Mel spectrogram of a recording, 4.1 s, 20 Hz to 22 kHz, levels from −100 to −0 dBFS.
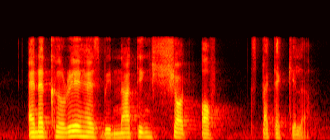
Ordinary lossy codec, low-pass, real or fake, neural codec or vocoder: none; 7.2 kHz; fake; codec, 16 kHz in and 24 kHz out, 1 kbps, XY-Tokenizer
